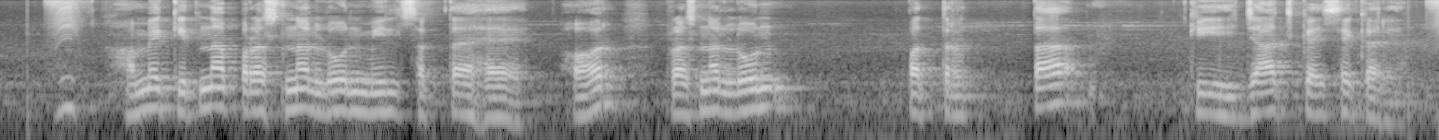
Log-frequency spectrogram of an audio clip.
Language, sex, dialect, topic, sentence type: Hindi, male, Hindustani Malvi Khadi Boli, banking, question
